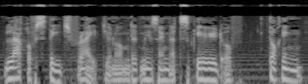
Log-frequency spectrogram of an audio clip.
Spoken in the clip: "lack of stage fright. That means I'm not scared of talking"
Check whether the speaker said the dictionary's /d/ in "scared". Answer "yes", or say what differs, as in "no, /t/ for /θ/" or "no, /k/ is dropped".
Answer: yes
